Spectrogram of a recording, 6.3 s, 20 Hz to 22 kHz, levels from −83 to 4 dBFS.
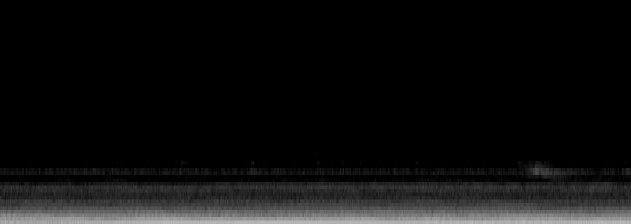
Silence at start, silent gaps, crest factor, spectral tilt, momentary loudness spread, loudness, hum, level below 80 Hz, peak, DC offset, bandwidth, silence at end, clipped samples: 0 s; none; 10 dB; -12.5 dB/octave; 5 LU; -24 LUFS; none; -40 dBFS; -12 dBFS; under 0.1%; 3.9 kHz; 0 s; under 0.1%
